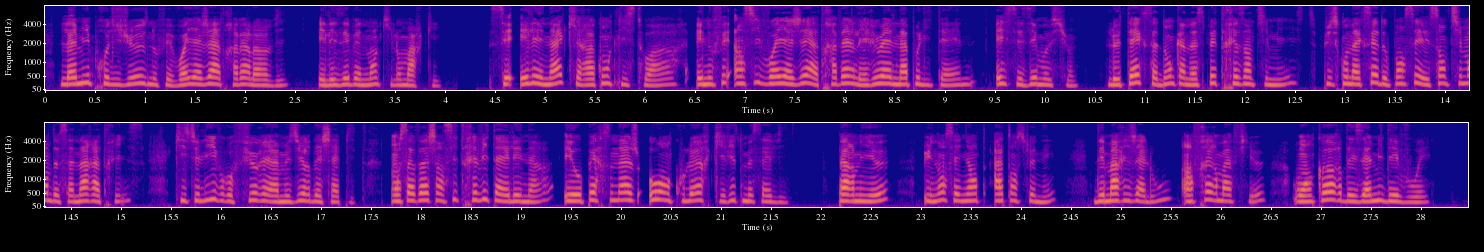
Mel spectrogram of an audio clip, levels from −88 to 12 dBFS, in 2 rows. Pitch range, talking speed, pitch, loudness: 210-250 Hz, 195 wpm, 225 Hz, -27 LUFS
